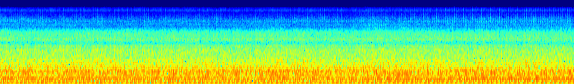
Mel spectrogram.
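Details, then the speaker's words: Bolens trade-in mower with Quantum engine, run with air filter fitted: steady speed with a rough, heavy shaking drone; vibrating badly, pointing to a bent blade. "well yeah oh yeah it's vibrating like crazy there but that's more that ran earlier so that's that's a good thing"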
